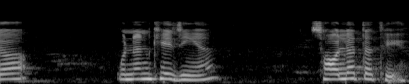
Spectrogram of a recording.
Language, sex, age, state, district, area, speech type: Sindhi, female, 30-45, Maharashtra, Thane, urban, spontaneous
